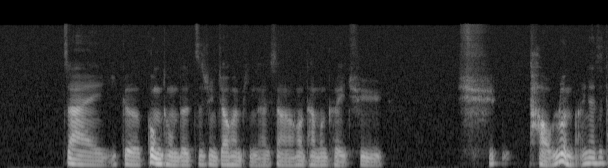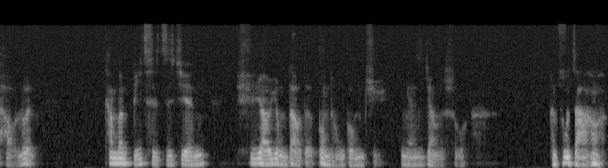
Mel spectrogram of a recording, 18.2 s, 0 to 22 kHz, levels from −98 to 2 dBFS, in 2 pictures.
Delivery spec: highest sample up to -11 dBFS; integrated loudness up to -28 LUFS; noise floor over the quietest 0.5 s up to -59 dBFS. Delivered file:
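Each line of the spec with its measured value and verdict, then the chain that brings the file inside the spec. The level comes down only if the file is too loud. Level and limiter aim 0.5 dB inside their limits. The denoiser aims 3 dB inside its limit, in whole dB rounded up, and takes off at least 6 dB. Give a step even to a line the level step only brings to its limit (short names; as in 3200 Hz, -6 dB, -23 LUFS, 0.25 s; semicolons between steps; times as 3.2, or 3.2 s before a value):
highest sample -15.0 dBFS: OK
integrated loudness -34.0 LUFS: OK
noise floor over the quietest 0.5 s -66 dBFS: OK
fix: none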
